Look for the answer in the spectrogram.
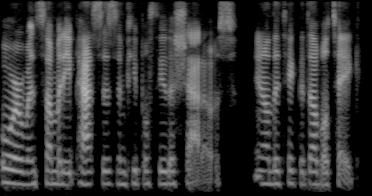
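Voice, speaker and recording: Middle-aged woman guest, bright forceful voice, dry close sound, chatty with frequent laughs. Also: mid-range voice, monotone, fast, no echo. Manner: chatty, laughs often mid-sentence. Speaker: psychic medium guest. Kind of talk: casual interview conversation.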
